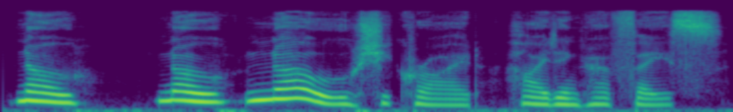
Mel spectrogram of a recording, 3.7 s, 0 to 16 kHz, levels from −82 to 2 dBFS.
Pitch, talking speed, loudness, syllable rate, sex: 215 Hz, 130 wpm, -17 LUFS, 3.1 syllables/s, female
